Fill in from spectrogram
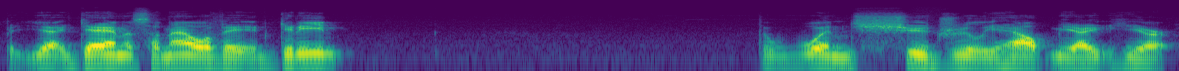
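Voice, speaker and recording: A gaming channel host chats through a golf video game, talking viewers through every shot while struggling for breath with a chest infection. His medium-pitched voice is steady and a little slow, and the recording is dry and muffled.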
